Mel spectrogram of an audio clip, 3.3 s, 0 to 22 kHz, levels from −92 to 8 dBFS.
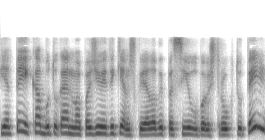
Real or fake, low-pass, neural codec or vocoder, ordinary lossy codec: fake; 7.2 kHz; codec, 24 kHz, 0.9 kbps, WavTokenizer, large speech release; MP3, 64 kbps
